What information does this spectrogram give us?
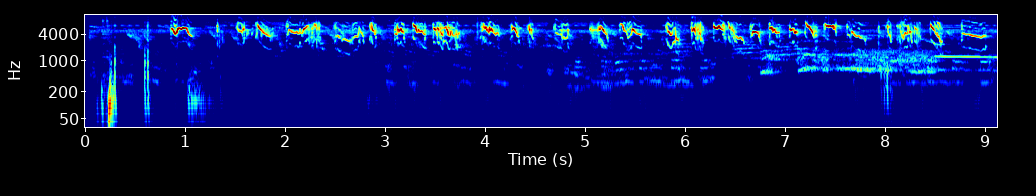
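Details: Caged one-month-old crescent-chested warbler chick actively practising its early song, a fast stream of high, thin chirps and twitters run together, with a few low knocks at the start.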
